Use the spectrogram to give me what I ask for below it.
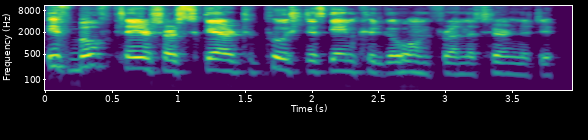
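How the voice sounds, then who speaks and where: A woman with a low voice commentates live on a strategy game. She walks through each move calmly and readily agrees with the others. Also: moderate pace. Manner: agreeable, explains the play step by step. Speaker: esports commentator.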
